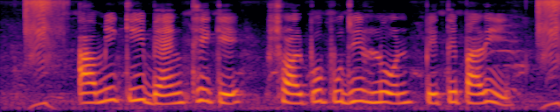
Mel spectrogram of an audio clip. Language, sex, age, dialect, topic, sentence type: Bengali, female, 60-100, Rajbangshi, banking, question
